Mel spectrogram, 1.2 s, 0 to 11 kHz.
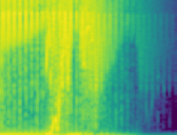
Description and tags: Attack Zound-157
An electronic soundeffect that makes me think of a lasergun. This sound was created using the Waldorf Attack VSTi within Cubase SX.
electronic, soundeffect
